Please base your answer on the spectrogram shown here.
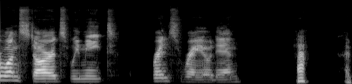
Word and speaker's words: Raoden: chapter one chapter one starts we meet Prince rayen I pronounced it correctly Prince rayan he's the yeah pretty much the heir to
